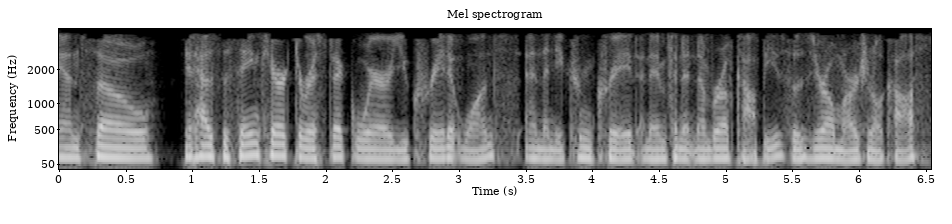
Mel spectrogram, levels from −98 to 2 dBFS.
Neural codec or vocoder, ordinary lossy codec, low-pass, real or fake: none; MP3, 32 kbps; 3.6 kHz; real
